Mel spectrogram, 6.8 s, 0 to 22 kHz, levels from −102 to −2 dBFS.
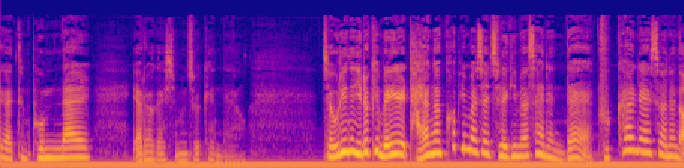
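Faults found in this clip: Mains hum throughout the speech: steady low 60 Hz drone with some low harmonics, about 10 dB under the speech level. Probable component: analogue input stage. A ground loop or nearby transformer is coupling power-line current into the signal path.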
